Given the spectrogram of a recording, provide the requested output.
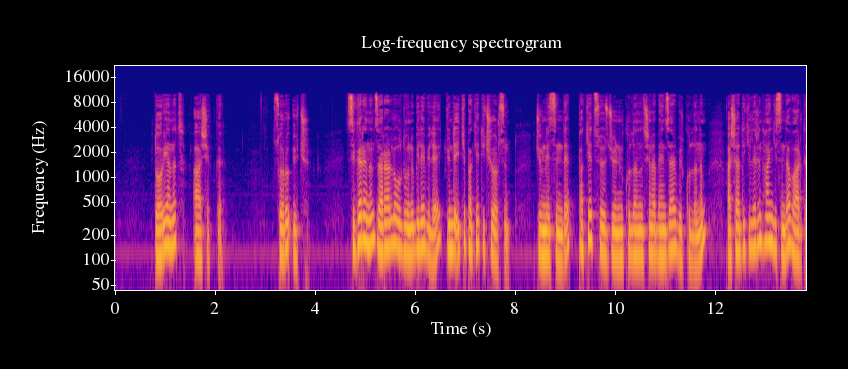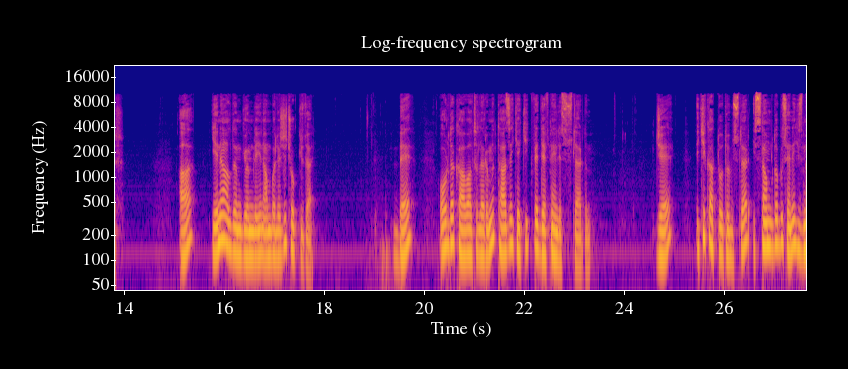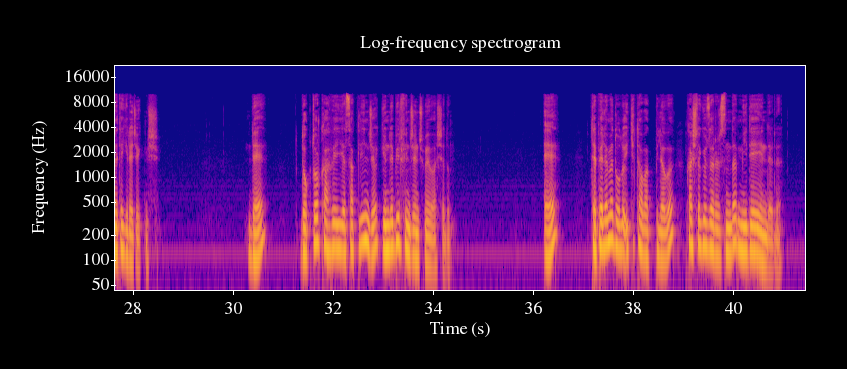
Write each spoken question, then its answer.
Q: Sigaranın zararlı olduğunu bile bile günde 2 paket içiyorsun cümlesinde paket sözcüğünün kullanılışına benzer bir kullanım aşağıdakilerin hangisinde vardır?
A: Doğru yanıt D şıkkı.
